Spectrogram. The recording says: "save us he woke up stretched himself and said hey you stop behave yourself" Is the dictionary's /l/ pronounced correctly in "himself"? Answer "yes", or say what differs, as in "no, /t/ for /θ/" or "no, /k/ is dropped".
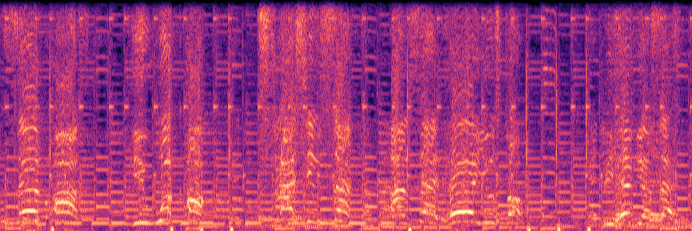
no, /l/ is dropped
